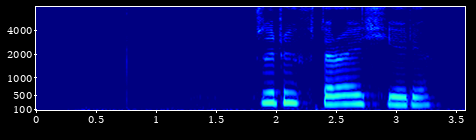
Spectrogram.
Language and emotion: Russian, sad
